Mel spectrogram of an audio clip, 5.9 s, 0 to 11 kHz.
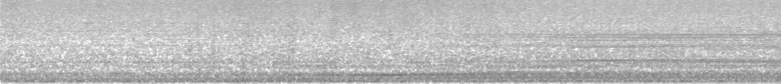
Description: Buzzing sound at 2k rpm and it's not the infamous wastegate rattle - Golf GTi Mk6 2012.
